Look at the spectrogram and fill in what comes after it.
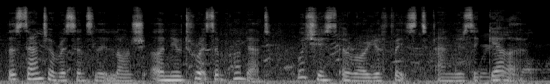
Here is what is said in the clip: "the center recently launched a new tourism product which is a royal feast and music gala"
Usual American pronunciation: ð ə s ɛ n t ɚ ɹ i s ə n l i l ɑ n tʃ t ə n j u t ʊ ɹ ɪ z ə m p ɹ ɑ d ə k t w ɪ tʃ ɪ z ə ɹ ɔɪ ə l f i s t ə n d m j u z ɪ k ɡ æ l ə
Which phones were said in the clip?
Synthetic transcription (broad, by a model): ð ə s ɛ n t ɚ ɹ i s ə n l i l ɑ n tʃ ə n j u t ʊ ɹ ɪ s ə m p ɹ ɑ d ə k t w ɪ tʃ ɪ z ə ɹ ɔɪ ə f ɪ s t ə n m j u z ɪ k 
